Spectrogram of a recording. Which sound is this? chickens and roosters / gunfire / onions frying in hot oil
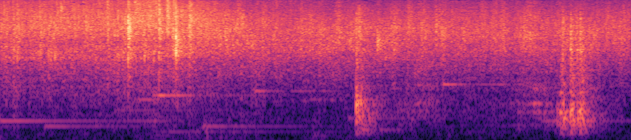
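onions frying in hot oil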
